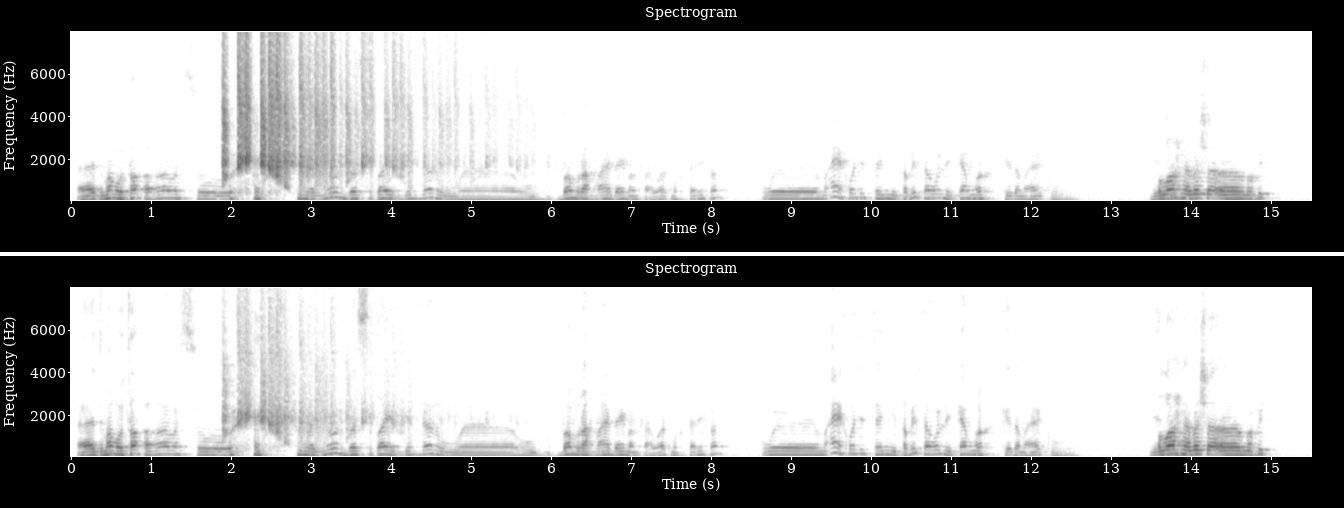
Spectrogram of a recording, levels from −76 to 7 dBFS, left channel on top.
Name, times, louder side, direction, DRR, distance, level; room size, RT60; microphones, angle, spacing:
voice 1, 0.0-8.1 8.6-12.5 13.5-13.8, right 2 dB, 65° right, 1.2 m, -43 dB
sound 1, 1.9-4.8 5.2-5.3, left 11 dB, 90° left, 0.4 m, -33 dB
voice 2, 13.6-14.9, right 3 dB, 40° right, 0.7 m, -34 dB
12.5 x 9.4 x 3.5 m
head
